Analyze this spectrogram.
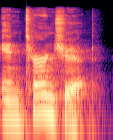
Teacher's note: I think you're trying to say internship, but you're not putting enough stress on the second syllable. You're not pronouncing that T with enough aspiration.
